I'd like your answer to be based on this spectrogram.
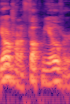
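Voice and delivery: put-on imitated stern tone. Retelling what a man said to the speaker: imitating someone speaking sternly. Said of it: "very stern with me".

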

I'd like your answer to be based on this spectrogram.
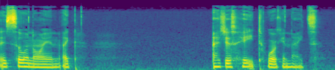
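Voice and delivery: talking quietly. Talking at night while everybody in the house sleeps, talking quietly. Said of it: "I can't talk very loud because everybody's sleeping".

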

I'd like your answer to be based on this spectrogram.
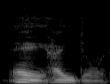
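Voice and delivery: very low, deep, quiet voice. Answering worried callers during an April Fool's joke, real low tone. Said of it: "Like real low tone".

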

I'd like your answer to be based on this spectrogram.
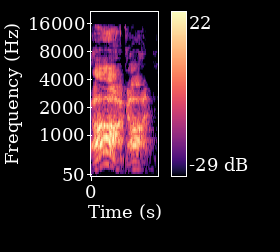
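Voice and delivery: high, very loud screaming outburst. Retelling a movie scene where the character Shinji starts screaming: imitating Shinji screaming. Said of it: "Shinji just starts screaming".

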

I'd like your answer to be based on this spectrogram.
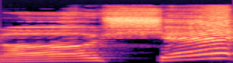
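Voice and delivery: high, sudden, burst-out yelling scream. Recounting watching a football catch on screen, retelling a scream. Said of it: "I just started screaming".

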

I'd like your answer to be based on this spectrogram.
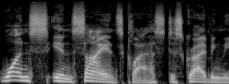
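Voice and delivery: plain

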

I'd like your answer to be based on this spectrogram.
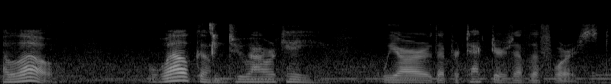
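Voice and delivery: soft, airy, otherworldly, ethereal female voice. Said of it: "A female ethereal voice".

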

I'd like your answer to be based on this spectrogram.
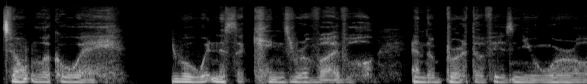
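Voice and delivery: mock villainous king voice. After the podcast introductions, a co-host does a bit: Ganondorf impression. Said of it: "That was my Ganondorf impression".

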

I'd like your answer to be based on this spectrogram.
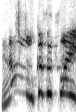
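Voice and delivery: very high voice breaking mid-line. Arguing about games on the Switch, the speaker's voice cracks mid-sentence. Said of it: "my voice really did crack".

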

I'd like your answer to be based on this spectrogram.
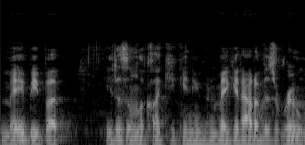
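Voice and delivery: plain

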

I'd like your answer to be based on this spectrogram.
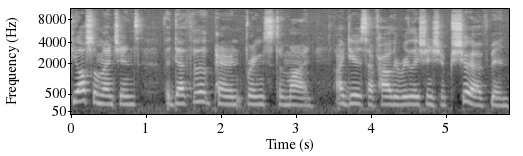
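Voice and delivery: plain

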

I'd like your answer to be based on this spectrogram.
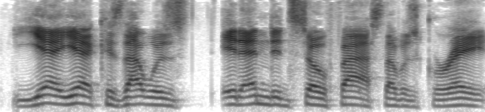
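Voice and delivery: ordinary talk

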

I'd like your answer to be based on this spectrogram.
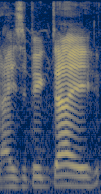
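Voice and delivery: ordinary talk

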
